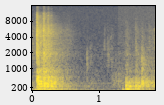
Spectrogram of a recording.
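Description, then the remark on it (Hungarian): The door into a library's book storage room swings open with a heavy, low rumble, then after a brief lull a second dull thud follows as it settles or bumps shut. “ez ott nem a raktár, itt van a könyvraktár, egy ajtón keresztül lehet oda jutni.”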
